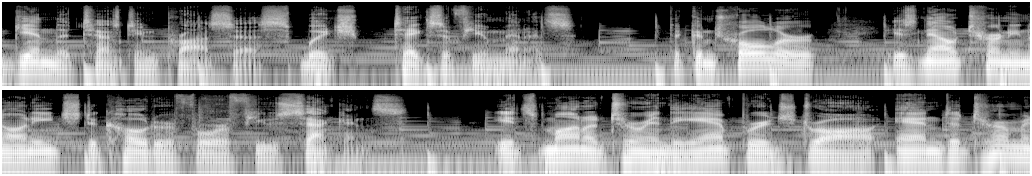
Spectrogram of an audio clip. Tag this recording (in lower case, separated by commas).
music, speech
